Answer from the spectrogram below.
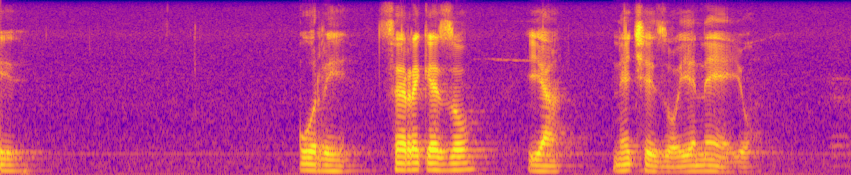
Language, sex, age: Venda, male, 21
